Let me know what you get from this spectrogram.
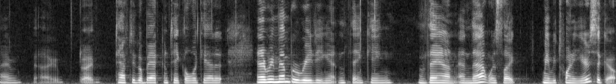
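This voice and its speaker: A woman with an American accent speaks at a moderate pace, with long, frequent pauses. Her pitch is fairly high, and her tone is dark and mellow. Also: fairly even intonation. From US Midwest, Milwaukee, Wisconsin. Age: 70s. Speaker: retired educator. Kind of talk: interview.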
